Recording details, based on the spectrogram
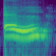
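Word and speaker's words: elles: are going to use l specifically for a group of girls all right only goals so it's l again in ill and L the S remains silent there is a change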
